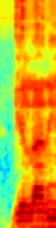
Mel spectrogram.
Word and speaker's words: Gilani: Gilani Saab was a very tall leader for the last 40 to 60 years.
